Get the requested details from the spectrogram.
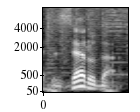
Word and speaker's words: Zelda: É, delas sim, porque a banda era formada apenas por mulheres, uma banda japonesa, então a pronúncia correta é Zelda.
